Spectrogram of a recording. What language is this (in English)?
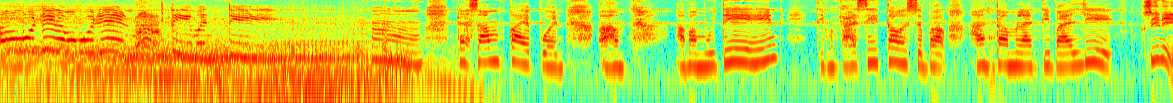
Malay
